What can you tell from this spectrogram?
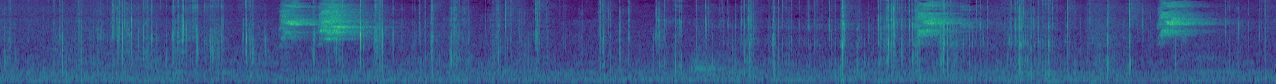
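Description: Crinkly packaging being handled by hand: a steady run of small crackles, with louder crinkles about two, seven and nine seconds in.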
